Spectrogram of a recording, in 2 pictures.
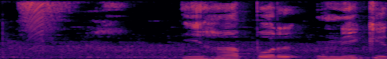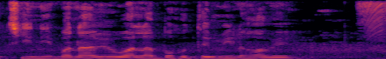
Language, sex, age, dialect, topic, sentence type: Bhojpuri, male, 18-24, Northern, agriculture, statement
